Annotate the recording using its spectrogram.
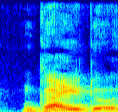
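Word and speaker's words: Guido: 1991 में हमारे जूडियो भाई, मैं जूडियो बोलता हूँ, वैसे बेसिकली ये गाइडो है, ठीक है, गाइडो वैन। मुझे जूडियो से वैसे रिलेट करता हूँ तो मैं जूडियो बोल देता हूँ, बाकी अपना प्रोनाउंसिएशन और ये गाइडो को जूडियो बोलो, ज़्यादा बेटर होगा ताकि समझ पाओगे।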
